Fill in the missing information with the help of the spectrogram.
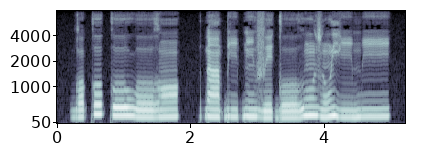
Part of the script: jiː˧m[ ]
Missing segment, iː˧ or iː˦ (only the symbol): iː˦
